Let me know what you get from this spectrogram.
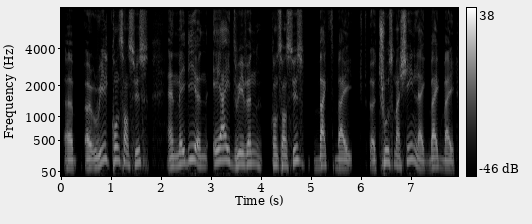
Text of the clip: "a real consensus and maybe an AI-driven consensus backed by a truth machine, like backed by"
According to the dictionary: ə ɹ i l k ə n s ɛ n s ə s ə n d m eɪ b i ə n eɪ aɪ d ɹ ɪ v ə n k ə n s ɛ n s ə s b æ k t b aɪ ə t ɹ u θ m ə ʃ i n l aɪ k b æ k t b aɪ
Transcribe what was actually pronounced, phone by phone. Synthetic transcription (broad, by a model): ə ɹ i l k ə n s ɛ n s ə s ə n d m eɪ b i ə n eɪ aɪ d ɹ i v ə n k ə n s ɛ n s ə s b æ k t b aɪ ə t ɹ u s m ə ʃ i n l aɪ k b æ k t b aɪ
